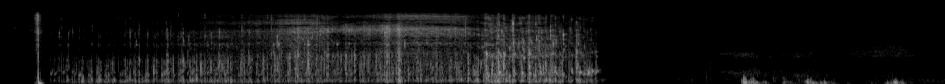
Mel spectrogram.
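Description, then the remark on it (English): A steady crackling fizz of sparkling water, dense with tiny popping bubbles, runs for several seconds after a sharp snap, then stops; a few soft liquid sloshes and thumps follow. “That was sparky water.”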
